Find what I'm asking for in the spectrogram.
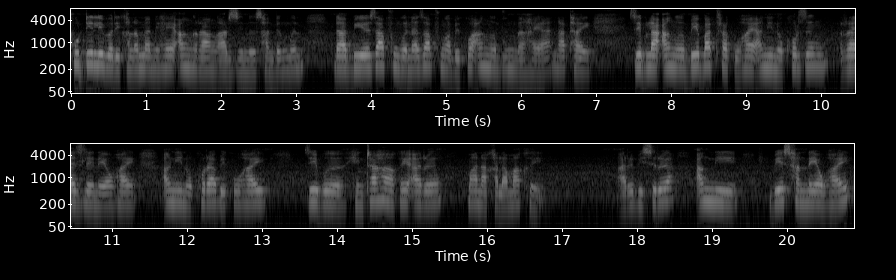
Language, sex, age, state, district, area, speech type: Bodo, female, 18-30, Assam, Kokrajhar, rural, spontaneous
